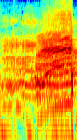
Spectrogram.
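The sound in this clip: A man's voice imitating a donkey's bray: one drawn-out, strained, reedy cry about a second and a half long, swelling louder and brighter partway through, with no other sounds.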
